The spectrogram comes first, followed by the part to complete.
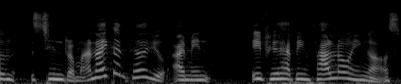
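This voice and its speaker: In a very clean recording with a silent background, a woman with a non-native accent speaks at a high pitch with lively intonation. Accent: noticeable non-native accent in English. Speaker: podcast co-host, former literature professor. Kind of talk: casual podcast discussion.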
